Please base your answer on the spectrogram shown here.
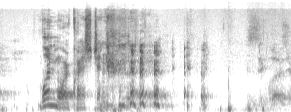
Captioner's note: laughs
